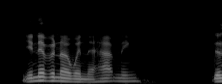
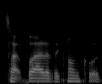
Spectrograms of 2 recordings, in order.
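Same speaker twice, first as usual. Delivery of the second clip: ordinary talk, nothing marked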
